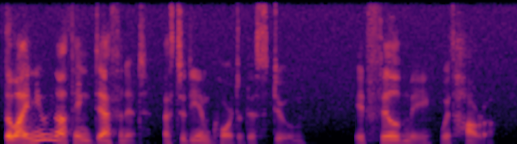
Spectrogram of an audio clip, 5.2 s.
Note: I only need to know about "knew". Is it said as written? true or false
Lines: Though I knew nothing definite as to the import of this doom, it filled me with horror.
true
